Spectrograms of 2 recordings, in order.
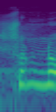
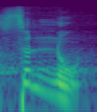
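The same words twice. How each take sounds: First: The word begins with a 'sh' sound. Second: The word begins with an 's' sound. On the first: "bisyin dengan sin al-mu'jamah yang bertitik" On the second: "sin yang tidak bertitik"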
